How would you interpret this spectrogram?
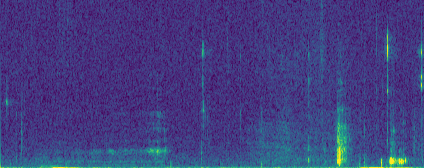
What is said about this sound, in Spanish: Pausa para trago el café.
